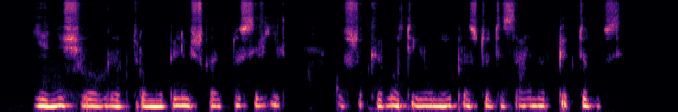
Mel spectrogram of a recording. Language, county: Lithuanian, Kaunas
